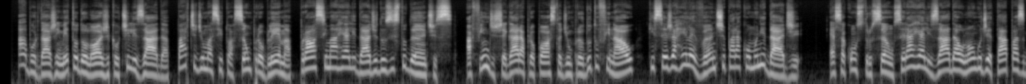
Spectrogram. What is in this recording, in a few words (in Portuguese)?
Elearning Portugues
